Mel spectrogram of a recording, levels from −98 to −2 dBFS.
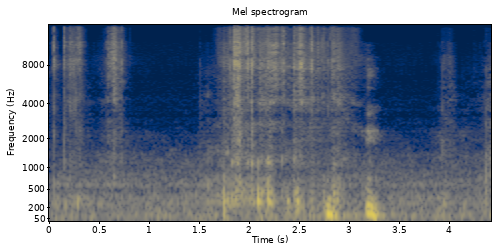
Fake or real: fake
